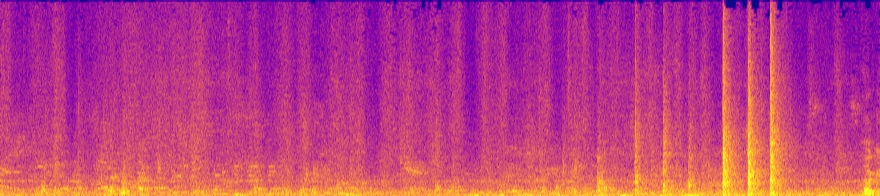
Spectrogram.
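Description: Hands squish and knead soft minced meat.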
